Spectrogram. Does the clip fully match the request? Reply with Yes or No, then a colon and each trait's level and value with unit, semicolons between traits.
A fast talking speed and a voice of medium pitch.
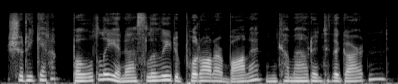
Yes: fast, 285 wpm; medium, 175 Hz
